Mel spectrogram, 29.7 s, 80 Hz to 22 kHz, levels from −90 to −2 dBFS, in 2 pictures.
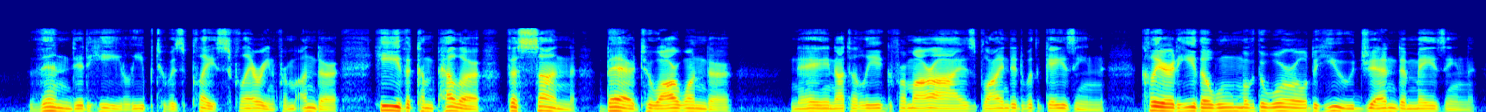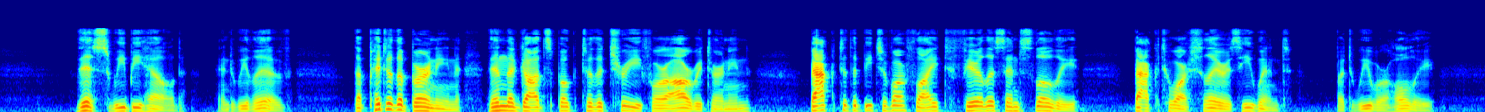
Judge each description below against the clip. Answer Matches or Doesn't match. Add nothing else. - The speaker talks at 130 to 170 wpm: Matches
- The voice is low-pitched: Matches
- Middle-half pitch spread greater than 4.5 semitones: Doesn't match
